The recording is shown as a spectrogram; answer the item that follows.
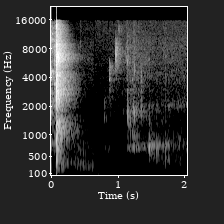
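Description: Ring-pull of an aluminium soda can cracked open: a sharp pop and a short hiss of escaping carbonation that fades within half a second. Then the fizzy drink pours faintly into a glass.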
